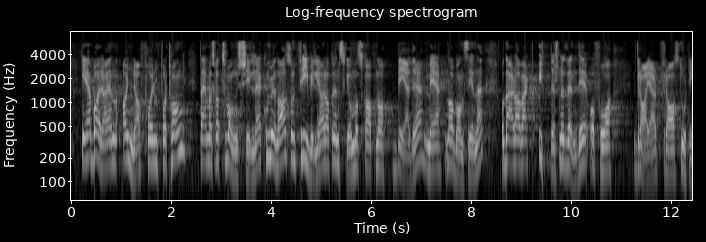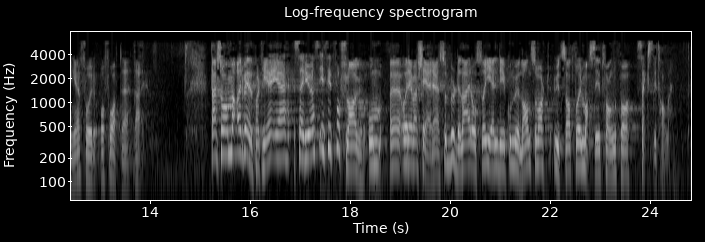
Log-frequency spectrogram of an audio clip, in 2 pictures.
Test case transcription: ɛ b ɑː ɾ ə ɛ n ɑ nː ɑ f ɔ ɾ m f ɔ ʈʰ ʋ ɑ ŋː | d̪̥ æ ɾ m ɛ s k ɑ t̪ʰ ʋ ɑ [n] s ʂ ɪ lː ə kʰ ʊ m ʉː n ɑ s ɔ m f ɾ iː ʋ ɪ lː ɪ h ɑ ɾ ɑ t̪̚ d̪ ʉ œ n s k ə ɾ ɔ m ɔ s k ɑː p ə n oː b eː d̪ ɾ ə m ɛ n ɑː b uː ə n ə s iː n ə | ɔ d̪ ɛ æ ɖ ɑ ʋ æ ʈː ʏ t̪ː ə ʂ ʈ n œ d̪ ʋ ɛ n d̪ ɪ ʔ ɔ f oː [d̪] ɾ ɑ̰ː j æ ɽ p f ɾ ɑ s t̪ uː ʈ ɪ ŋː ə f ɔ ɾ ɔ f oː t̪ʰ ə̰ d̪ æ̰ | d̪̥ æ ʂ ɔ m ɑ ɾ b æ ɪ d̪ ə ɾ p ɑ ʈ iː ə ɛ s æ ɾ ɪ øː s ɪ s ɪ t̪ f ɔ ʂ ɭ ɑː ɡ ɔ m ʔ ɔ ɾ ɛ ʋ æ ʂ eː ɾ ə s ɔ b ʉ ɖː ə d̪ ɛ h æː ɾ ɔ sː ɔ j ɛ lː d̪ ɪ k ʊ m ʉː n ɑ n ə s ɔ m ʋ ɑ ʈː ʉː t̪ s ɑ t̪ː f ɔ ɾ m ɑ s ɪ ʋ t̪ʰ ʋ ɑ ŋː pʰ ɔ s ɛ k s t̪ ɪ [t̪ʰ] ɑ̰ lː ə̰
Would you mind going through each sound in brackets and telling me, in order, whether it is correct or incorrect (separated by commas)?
incorrect, correct, correct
